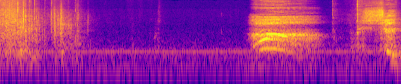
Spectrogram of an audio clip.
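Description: Gift wrapping paper being torn and crinkled for under a second, then a short gasp-like vocal exclamation about two and a half seconds in.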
